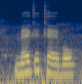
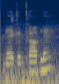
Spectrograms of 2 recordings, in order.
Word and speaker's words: Megacable: bike, and he's carrying Megacable modems. And that's not how they say it here. Megacable, I think.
